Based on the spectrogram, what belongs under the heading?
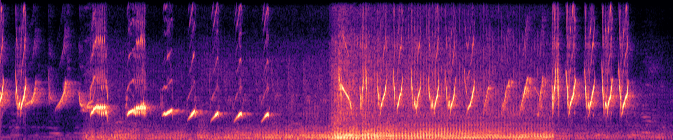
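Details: Greater green leafbird lure song used to spur contest birds into fighting style: a run of short descending whistled slurs, then a dense buzzy chatter of rapid repeated notes, with steady background hiss.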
